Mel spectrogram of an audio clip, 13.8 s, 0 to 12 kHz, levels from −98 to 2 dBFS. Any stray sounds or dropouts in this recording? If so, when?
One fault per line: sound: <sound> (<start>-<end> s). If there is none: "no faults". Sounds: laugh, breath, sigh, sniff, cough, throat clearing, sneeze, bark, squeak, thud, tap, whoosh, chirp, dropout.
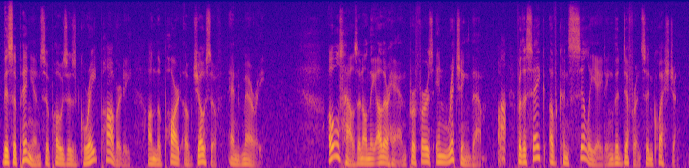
sound: laugh (9.9-10.1 s)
